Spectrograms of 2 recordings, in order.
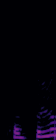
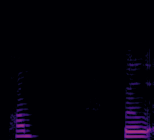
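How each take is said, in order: First: The name is said in a Norwegian accent. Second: The name is said in an American accent. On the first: "commonly known as" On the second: "if you have an American English accent thing"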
